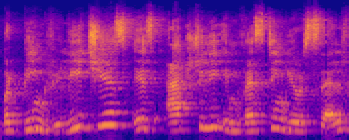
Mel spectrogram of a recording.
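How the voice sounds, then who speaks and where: Talking at a fairly slow pace, a man with an Indian accent swings his pitch very widely. Audible room echo and noticeable background noise surround him. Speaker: religion teacher. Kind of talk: casual chat; lecture.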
